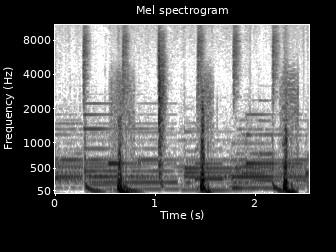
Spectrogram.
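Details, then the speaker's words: Korotkoff phase 3 via manual sphygmomanometer over the brachial artery: loud, regular knocking thumps about 72 a minute over steady background music. "in phase three allow knocking is hurt and it sounds like this"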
